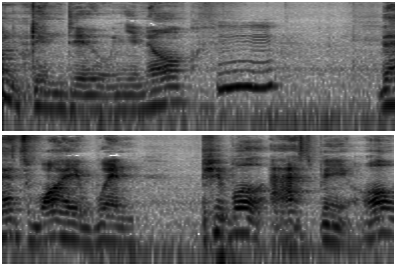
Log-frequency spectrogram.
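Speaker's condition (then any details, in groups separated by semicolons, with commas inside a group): Traumatic brain injury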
